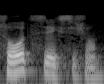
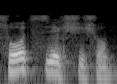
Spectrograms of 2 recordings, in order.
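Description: Both takes have the same delivery.

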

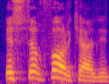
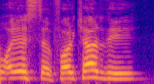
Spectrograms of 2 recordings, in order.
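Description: First: Said in the usual way. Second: آیا استغفار کردی asked quickly, pitched higher; quick, raised questioning استغفار کردی; question tune. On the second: Shown as a demonstration.

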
